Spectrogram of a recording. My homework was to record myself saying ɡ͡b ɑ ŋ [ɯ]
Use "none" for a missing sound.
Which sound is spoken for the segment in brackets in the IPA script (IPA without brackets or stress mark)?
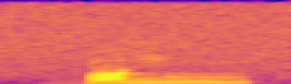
u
